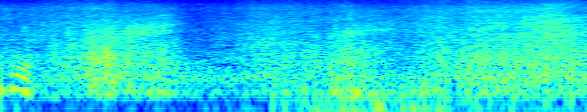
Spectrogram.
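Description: Ski edges carving and scraping on the snow of a giant slalom course, a hiss that swells with each turn about every one and a half seconds.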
